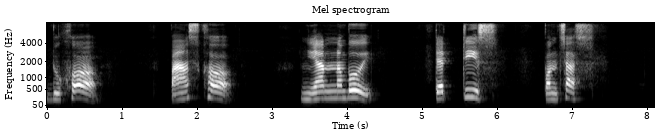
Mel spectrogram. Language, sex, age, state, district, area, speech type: Assamese, female, 60+, Assam, Dhemaji, rural, spontaneous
